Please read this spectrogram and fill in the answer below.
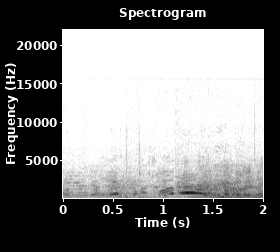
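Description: A voice calling out from the sideline of a football pitch about a second in, over a faint open-air background of other voices.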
